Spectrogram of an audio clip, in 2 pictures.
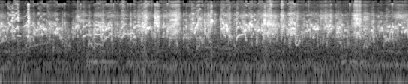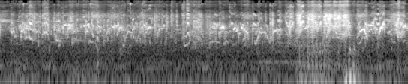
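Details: Pet budgerigars of varied colour mutations squawk and chirp in a rapid, irregular flock chatter lasting throughout, with a short low knock near the end.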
